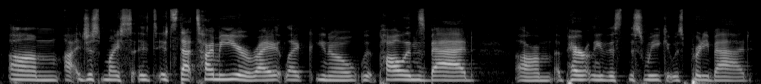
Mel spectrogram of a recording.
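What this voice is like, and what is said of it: Congested, stuffed-up voice. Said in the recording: “My sinuses ... I sound really stuffed up ... I'm dealing with some sinuses, but I feel a lot better than I sound”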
